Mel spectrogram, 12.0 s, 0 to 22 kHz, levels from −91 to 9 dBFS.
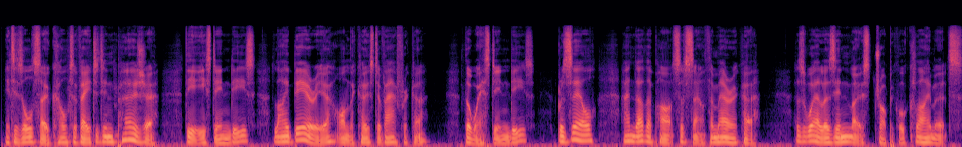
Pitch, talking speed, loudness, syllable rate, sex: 90 Hz, 160 wpm, -20 LUFS, 5.2 syllables/s, male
